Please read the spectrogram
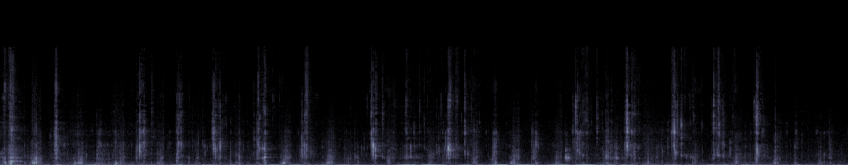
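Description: Close-miked chewing of raw black tiger prawn: a dense, irregular run of short mouth clicks and smacks.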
